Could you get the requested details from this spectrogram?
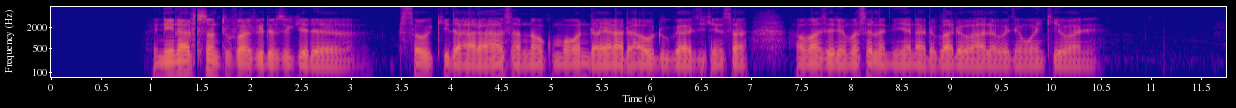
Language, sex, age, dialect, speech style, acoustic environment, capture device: Hausa, male, 25-34, Nigeria - Nigerian Standard, happy, silence, mobile / Linux / Chrome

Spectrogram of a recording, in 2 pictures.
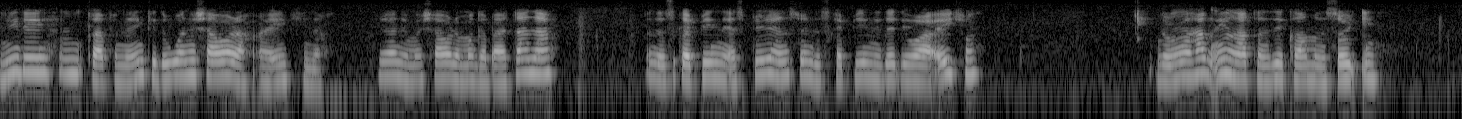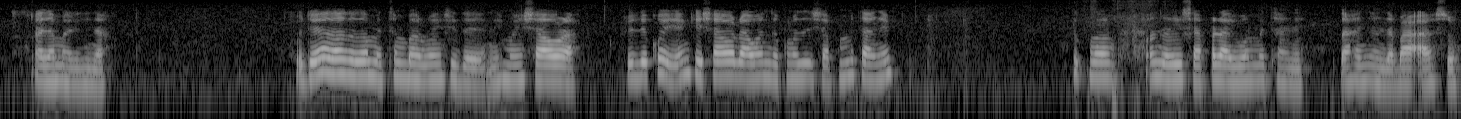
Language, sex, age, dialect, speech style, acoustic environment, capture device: Hausa, female, 25-34, Nigeria - Nigerian Standard, relaxed; happy; excited; focused, silence; music, mobile / Linux / Chrome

